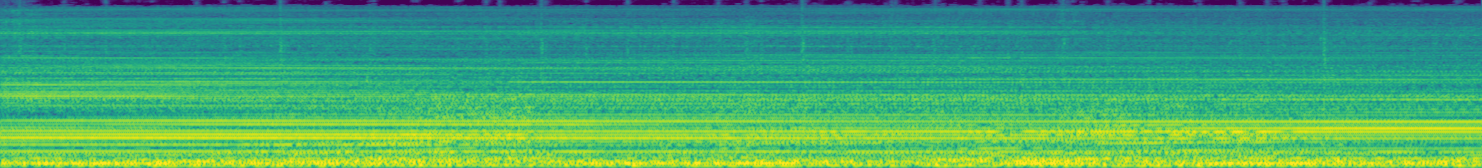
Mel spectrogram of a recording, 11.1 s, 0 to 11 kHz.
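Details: Air Lift WirelessOne onboard compressor on a 2023 Ford F350 under extreme front-heavy trailer loading, filling LoadLifter 5000 Ultimate bags to 70 psi: steady motor hum, even buzzing drone, no knocks or grinding; normal compressor running.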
